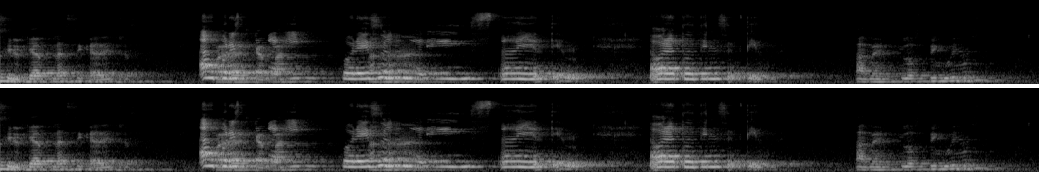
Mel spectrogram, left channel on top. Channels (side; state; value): both; identical; correlation 1.00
